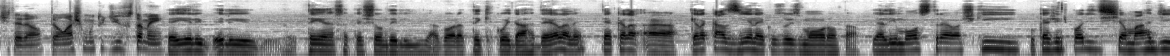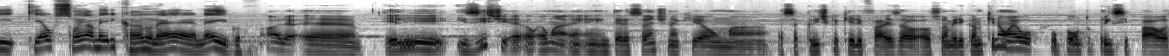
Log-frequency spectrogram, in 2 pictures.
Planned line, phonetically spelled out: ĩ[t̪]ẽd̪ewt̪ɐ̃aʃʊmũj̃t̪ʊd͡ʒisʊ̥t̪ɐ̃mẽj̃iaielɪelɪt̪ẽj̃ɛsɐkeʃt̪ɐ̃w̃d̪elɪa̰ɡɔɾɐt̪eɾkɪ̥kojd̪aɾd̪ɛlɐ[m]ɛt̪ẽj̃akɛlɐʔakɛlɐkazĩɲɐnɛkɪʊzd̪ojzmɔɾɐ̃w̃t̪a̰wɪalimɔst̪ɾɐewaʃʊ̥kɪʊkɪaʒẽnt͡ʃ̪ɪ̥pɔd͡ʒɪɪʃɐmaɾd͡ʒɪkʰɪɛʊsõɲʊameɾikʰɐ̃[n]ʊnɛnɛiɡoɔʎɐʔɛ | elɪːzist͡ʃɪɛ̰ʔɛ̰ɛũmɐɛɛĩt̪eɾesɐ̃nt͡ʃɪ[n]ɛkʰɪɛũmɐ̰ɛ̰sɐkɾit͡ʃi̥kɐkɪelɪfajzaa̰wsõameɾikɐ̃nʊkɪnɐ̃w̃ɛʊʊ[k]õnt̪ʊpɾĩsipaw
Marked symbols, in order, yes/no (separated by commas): yes, no, yes, yes, no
